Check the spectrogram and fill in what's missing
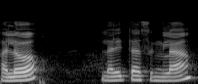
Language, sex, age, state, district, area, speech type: Tamil, female, 45-60, Tamil Nadu, Coimbatore, urban, spontaneous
